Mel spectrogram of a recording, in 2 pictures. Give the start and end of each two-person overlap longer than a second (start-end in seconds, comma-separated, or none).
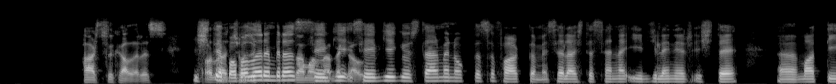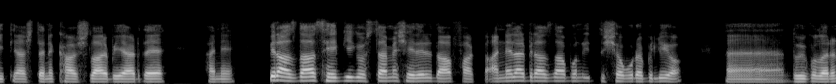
1.9-3.7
